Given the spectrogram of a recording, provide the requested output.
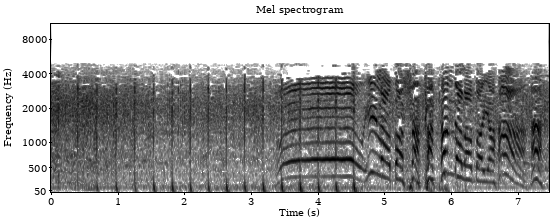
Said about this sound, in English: Let's give Jesus a good hand clap. Thank God.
